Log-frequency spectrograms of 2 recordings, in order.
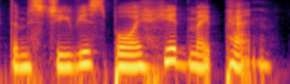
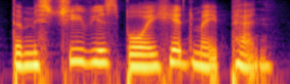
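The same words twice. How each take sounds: No difference in how they are said.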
